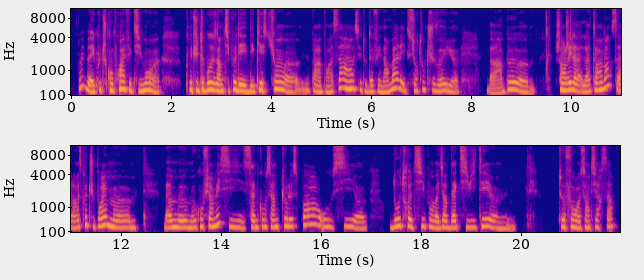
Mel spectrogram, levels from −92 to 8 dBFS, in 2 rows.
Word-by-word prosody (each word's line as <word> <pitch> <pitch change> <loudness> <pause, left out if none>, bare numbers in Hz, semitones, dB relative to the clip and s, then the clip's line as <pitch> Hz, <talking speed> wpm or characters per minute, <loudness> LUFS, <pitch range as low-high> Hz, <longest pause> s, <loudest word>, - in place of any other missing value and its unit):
Oui, 310 - -3
bah, 200 -7 +7
écoute, 195 +5 0
je - - -9
comprends 220 +4 +5
effectivement, 210 -2 +3
heu, 170 +1 -4 0.5
que 240 - 0
tu 220 -1 0
te 225 - +3
poses 225 0 +7
un 200 0 +5
petit 195 -1 -4
peu 240 +3 +4
des 200 -2 +6
des 180 +1 +2
questions, 225 +2 +3
hem, 180 +4 -5
par 200 -3 -4
rapport 175 0 -4
à 185 - -4
ça 290 +11 -3
hein? 265 -1 +6
C'est 245 -3 -6
tout 190 -2 -7
à 180 - 0
fait 180 +1 -5
normal, 230 +12 0
et 215 - 0
que 190 - -13
surtout 205 +3 -6
que - - -16
tu 210 - -6
veuilles, 195 -1 -1
heu, 175 - -7 0.6
bah, 135 - -7
un 145 +5 -6
peu, 240 +2 +3
heu, 175 -2 0 0.5
changer 230 -1 +4
la 210 -5 +3
la 185 0 -1
tendance? 250 - 0
Alors 205 0 -3
est-ce 225 - -6
que 285 - -1
tu 265 -5 -6
pourrais 260 +5 +3
me, 210 -4 +1 0.6
bah, 210 0 +1
me 215 -1 +2
me 205 +1 -1
confirmer 250 +4 0
si 225 - -6
ça 210 +2 -3
ne 225 - -1
concerne 230 0 -2
que 255 - -2
le 240 -1 +2
sport 290 +3 -3
ou 235 -1 -3
si, 240 +2 -4
heu, 190 -1 -4 0.4
d'autres 245 +3 +1
types, 245 +3 -6
on 225 - 0
va 200 -2 0
dire, 215 -1 -1
d'activités, 215 +3 -3
hem, 195 -2 -5 0.8
te 230 -2 0
font 220 +1 -1
ressentir 210 +1 -4
ça? 240 -1 -8
220 Hz, 200 wpm, -21 LUFS, 200-240 Hz, 0.8 s, bah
